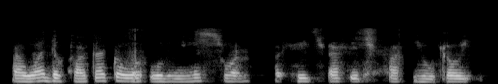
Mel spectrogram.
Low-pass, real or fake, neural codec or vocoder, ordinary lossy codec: 5.4 kHz; fake; codec, 32 kHz, 1.9 kbps, SNAC; AAC, 24 kbps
